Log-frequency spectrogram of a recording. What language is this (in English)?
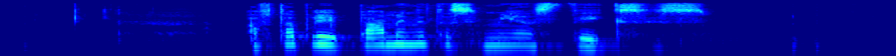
Greek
